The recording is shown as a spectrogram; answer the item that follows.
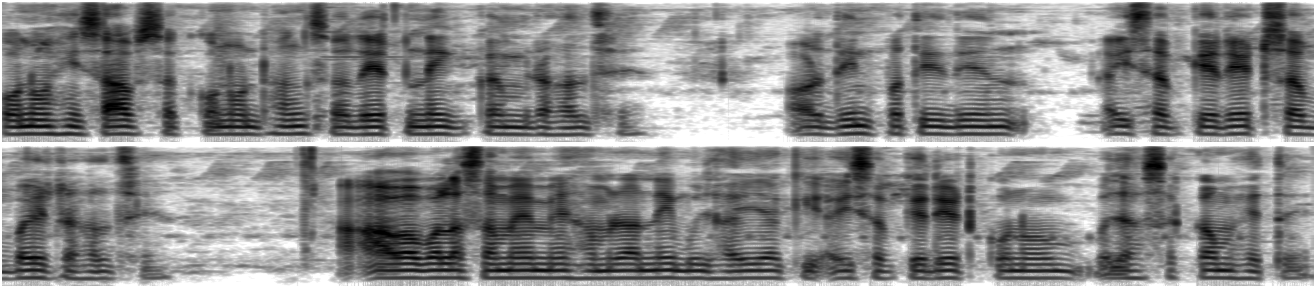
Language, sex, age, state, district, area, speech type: Maithili, male, 30-45, Bihar, Muzaffarpur, urban, read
